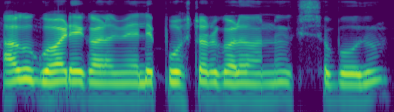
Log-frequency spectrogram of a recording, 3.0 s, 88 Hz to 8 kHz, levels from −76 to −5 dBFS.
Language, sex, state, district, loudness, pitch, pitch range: Kannada, male, Karnataka, Koppal, -18 LUFS, 145 Hz, 145-150 Hz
